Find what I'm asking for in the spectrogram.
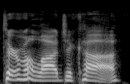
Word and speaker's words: Dermalogica: Is Dermalogica, how do you say it? – Dermalogica.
